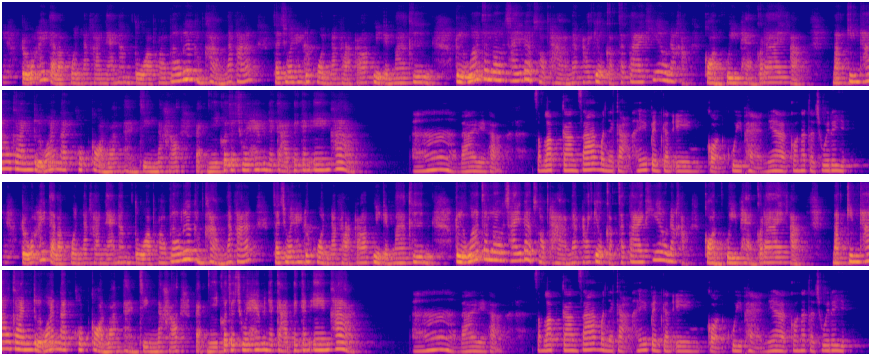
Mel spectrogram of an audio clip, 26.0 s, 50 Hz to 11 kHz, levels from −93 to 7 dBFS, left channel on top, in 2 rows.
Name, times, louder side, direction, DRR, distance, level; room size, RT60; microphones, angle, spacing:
voice 1, 0.0-3.7 4.1-10.3 10.5-18.3, right 2 dB, 65° right, 6 dB, 2.3 m, -27 dB
voice 2, 12.7-13.0 19.1-25.6, left 1 dB, 10° left, 9 dB, 1.1 m, -31 dB
17.0 x 13.0 x 4.5 m, 0.72 s
head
